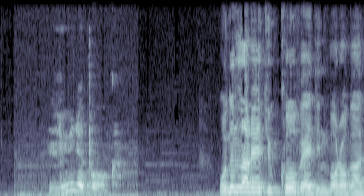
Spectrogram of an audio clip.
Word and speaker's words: Lüneburg: 그 르네버그를 본토 발음으로 한번 들어보겠습니다. Lüneburg. Lüneburg.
